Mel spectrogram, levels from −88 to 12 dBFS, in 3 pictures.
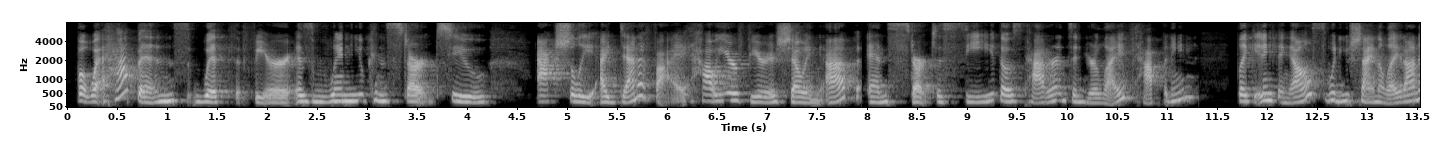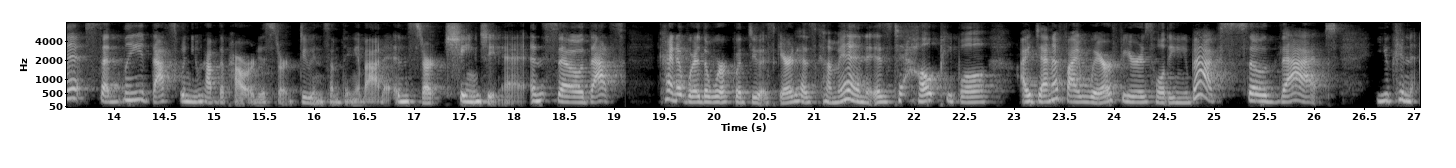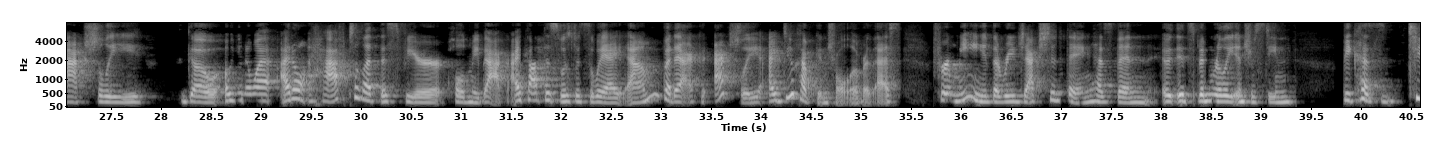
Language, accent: English, American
